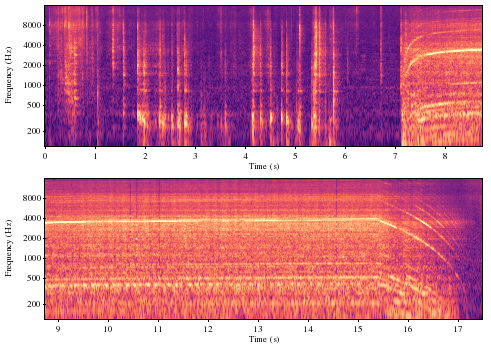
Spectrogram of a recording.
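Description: A stand mixer starts mixing bread dough made with warm water and honey, giving a loud, steady motor whine that runs for about ten seconds and then winds down. Scattered clinks and handling sounds come before it starts.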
